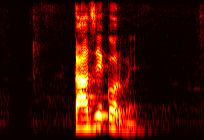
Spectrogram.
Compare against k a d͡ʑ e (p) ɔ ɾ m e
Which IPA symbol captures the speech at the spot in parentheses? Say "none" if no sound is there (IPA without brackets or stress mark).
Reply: k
